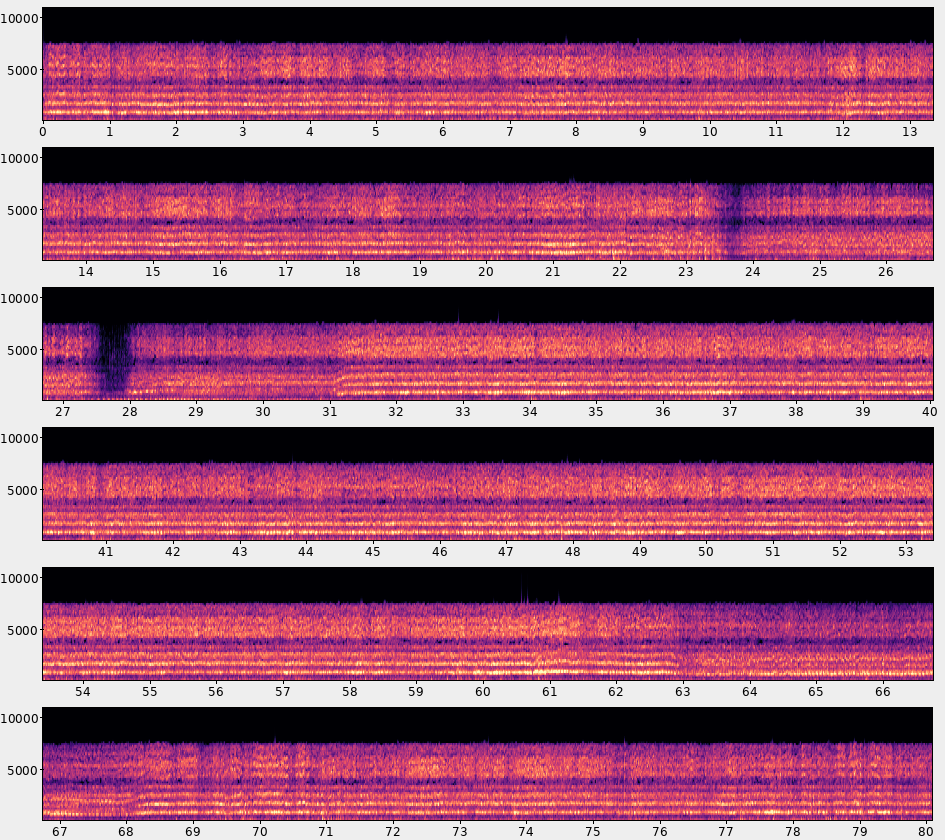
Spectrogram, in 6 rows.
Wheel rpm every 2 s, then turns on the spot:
230, 230, 230, 230, 230, 230, 230, 230, 230, 230, 220, 160, 150, 110, 150, 190, 230, 230, 230, 240, 230, 230, 230, 230, 230, 230, 230, 230, 230, 230, 240, 190, 160, 170, 220, 230, 230, 230, 230, 230.
none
